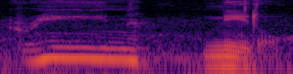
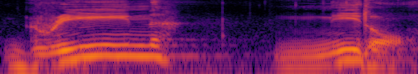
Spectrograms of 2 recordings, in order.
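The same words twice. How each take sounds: First: Soft spoken words. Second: Robot voice. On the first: Shown as a demonstration. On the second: Retold or imitated. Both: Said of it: "you're going to hear the voice say".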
